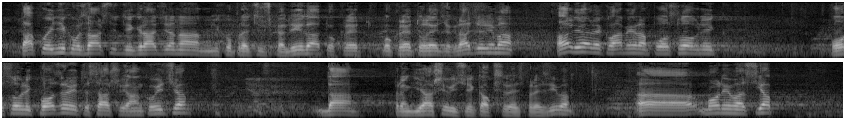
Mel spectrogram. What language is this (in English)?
Serbian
